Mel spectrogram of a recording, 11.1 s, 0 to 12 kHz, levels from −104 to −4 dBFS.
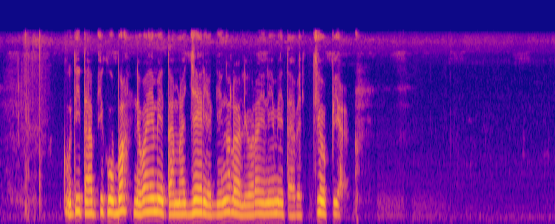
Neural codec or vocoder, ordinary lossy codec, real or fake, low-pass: none; none; real; 7.2 kHz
